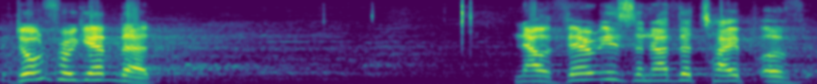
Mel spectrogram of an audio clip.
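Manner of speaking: usual speaking voice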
